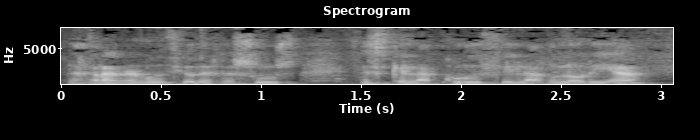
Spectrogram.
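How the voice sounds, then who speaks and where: A man's voice: medium pitch, lively intonation, normal speed, a little mellow, muffled recording. Conversational male preacher. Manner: conversational preaching, peppers sentences with tag questions. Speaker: bishop giving a retreat talk. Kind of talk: spiritual retreat talk to young people.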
